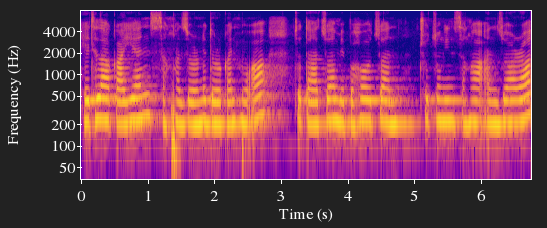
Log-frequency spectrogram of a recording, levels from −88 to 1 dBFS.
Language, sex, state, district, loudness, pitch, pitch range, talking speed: Mizo, female, Mizoram, Aizawl, -15 LUFS, 220 Hz, 210-230 Hz, 170 wpm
